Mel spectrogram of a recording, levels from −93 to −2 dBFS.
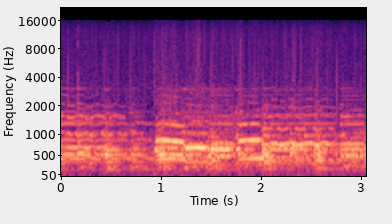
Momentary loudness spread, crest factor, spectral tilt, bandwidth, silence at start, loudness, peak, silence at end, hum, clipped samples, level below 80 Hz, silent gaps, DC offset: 8 LU; 12 dB; -5.5 dB/octave; 16 kHz; 0 s; -16 LUFS; -4 dBFS; 0 s; none; under 0.1%; -50 dBFS; none; under 0.1%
